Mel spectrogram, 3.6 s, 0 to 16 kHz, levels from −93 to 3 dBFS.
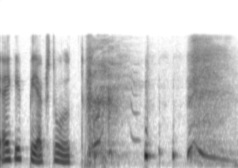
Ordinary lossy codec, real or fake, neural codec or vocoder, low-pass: none; real; none; 7.2 kHz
